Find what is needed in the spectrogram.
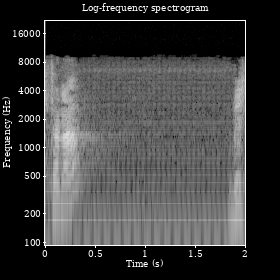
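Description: Steady electrical mains hum from the microphone and sound system, left bare in a pause between a man's words; his voice trails off a fraction of a second in and comes back near the end.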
